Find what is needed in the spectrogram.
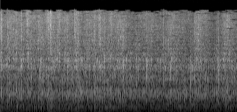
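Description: Studio audience applauding steadily, a dense patter of many hands clapping.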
